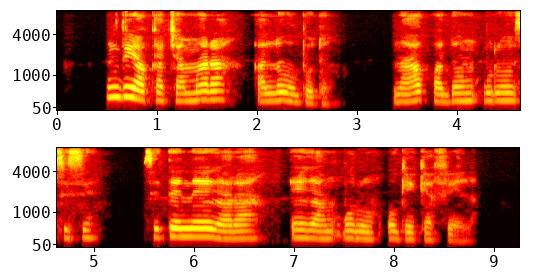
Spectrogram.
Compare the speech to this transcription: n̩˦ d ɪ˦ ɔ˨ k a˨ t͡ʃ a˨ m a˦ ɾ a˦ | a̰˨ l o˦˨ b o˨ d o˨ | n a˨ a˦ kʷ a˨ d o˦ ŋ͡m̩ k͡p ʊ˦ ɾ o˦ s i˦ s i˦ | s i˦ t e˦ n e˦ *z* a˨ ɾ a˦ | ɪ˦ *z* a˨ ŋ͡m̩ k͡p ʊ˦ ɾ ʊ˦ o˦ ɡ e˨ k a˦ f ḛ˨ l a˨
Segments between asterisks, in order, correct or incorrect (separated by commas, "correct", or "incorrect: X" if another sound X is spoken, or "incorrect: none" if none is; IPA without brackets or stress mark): incorrect: ɣ, incorrect: ɣ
